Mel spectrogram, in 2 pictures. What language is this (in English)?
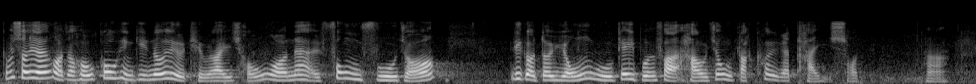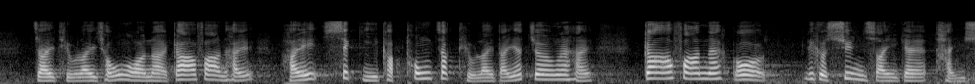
Cantonese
